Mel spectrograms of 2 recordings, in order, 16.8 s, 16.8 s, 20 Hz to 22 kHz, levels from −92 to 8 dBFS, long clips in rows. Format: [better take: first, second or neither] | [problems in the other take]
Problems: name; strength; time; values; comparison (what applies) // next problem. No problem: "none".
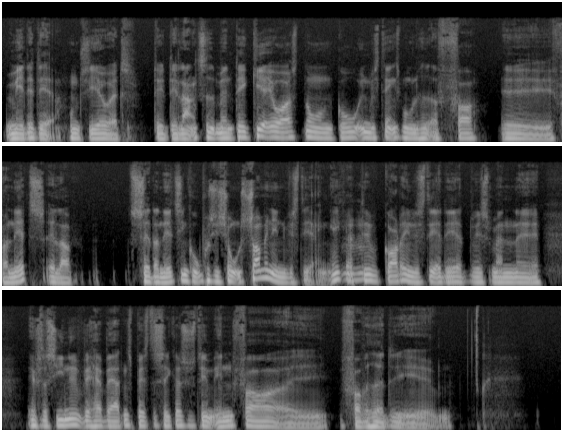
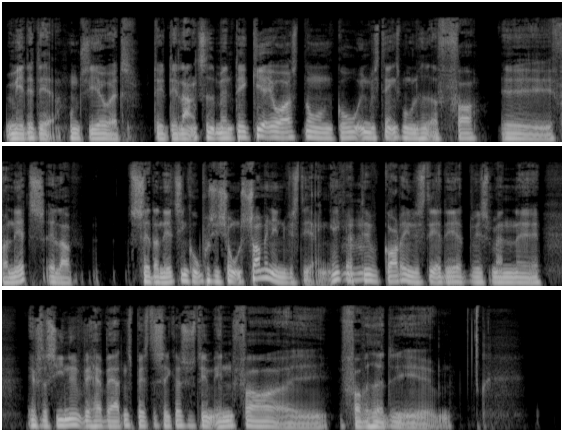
second | hiss; faint; throughout; 30 dB below the speech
